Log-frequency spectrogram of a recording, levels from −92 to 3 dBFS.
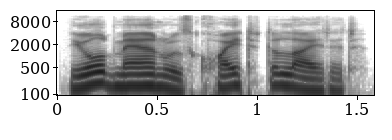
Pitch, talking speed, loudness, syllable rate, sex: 155 Hz, 225 wpm, -16 LUFS, 6.2 syllables/s, male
